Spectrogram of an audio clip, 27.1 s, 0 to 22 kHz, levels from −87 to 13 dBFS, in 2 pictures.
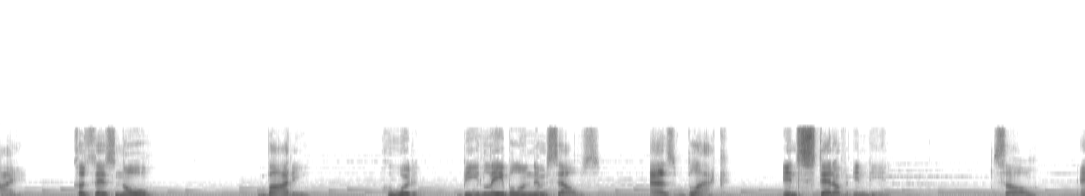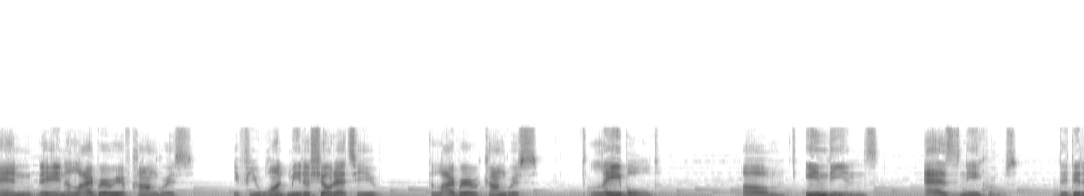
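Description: No technical faults can be heard anywhere in this audio. There is no event to mark at any point in the clip.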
